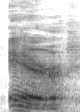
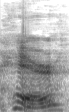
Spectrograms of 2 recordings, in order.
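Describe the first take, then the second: First: The word begins with a vowel, no h sound. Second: The word begins with an audible h sound. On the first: The speaker calls it right. "it's pronounced like air" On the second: The speaker calls it wrong. "not hair"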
